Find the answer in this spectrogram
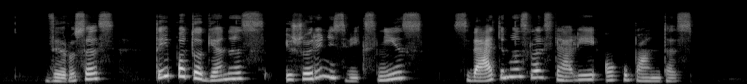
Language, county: Lithuanian, Tauragė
